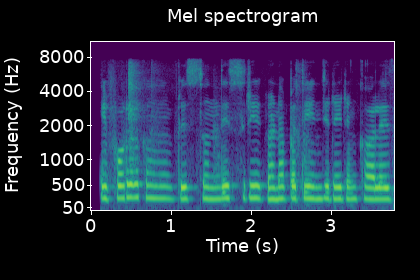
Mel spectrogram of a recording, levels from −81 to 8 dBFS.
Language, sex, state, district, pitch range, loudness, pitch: Telugu, female, Andhra Pradesh, Sri Satya Sai, 230-240 Hz, -15 LUFS, 235 Hz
